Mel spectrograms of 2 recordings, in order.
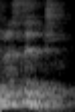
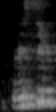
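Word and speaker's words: receipt: सीई आई प टी रिस रिसिप्ट नहीं होता है प जो वर्ड है इसमें साइलेंट होता है प इसमें नहीं आएगा या पी इसमें नहीं आएगा इट्स रेसट you take the writ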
